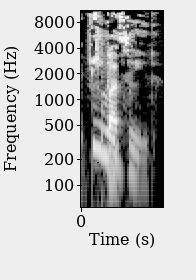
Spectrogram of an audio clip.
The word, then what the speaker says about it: Daemonseed: If we're going by the standard, A before E it's just a long E. Like demon, it's still demon. Okay. Daemonseed.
